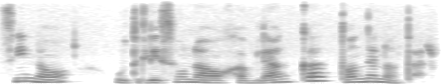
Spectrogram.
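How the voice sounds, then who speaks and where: A woman teaching a children's video lesson, reading words slowly and carefully. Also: a little high, lively intonation, a little mellow, breathy edge, dull audio.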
